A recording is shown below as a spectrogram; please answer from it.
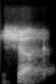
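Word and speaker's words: Shough: on uh uh and I've heard it shuck. I've heard Shug. I don't know how to pronounce his name. I really don't. What' you say, James? Shug. It's Shook. Shook. Right. That's what I thought. It seems weird to say Shuck.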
